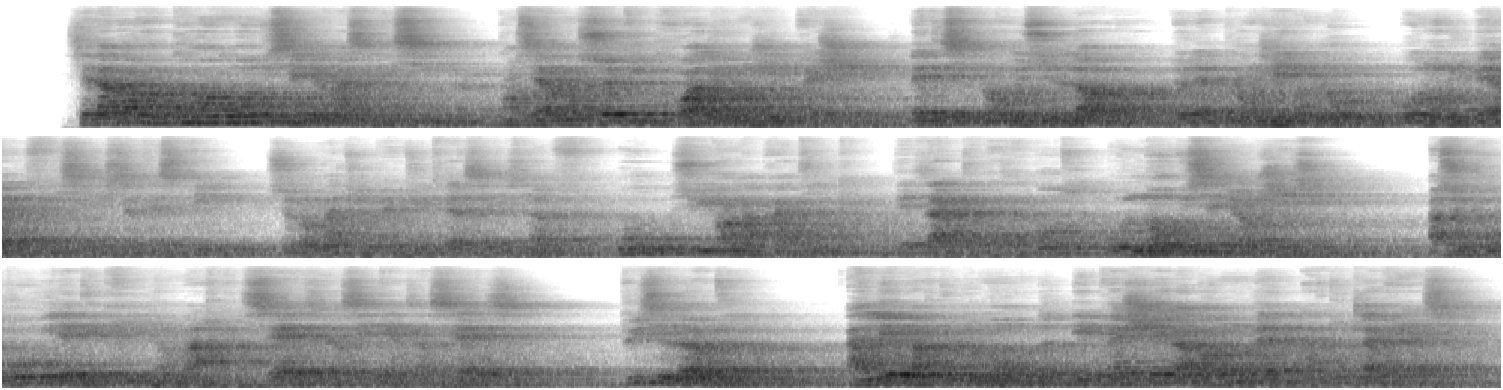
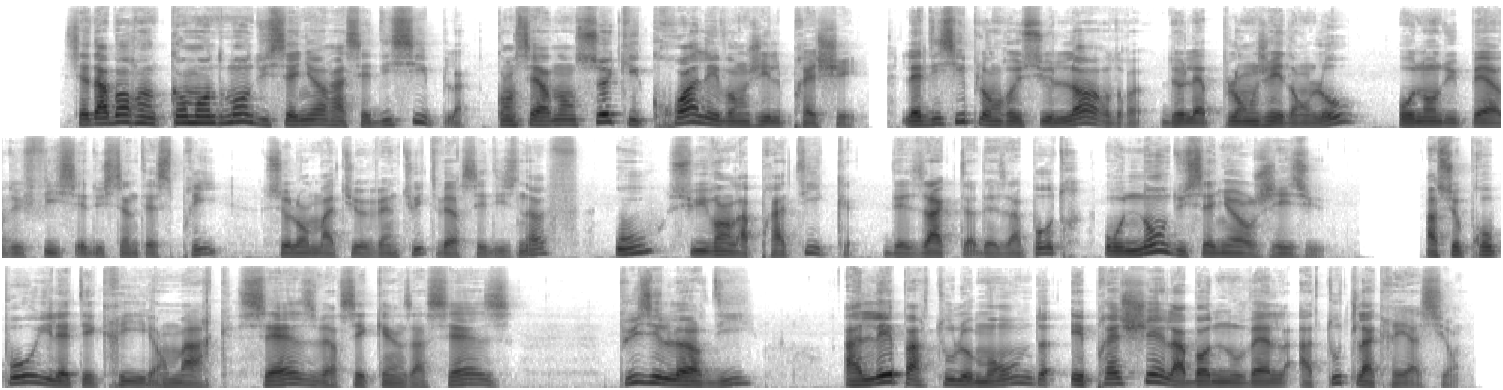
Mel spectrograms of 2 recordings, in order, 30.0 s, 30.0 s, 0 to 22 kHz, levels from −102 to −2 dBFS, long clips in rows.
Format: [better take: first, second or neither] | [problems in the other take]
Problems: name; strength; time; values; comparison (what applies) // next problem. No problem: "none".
second | off-mic speech; far // room echo; strong; dies away in 2.8 s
